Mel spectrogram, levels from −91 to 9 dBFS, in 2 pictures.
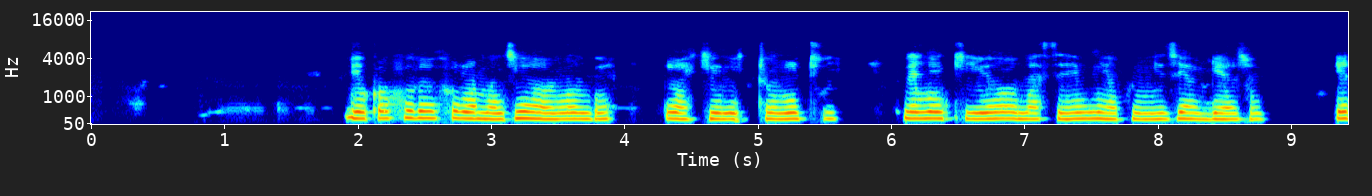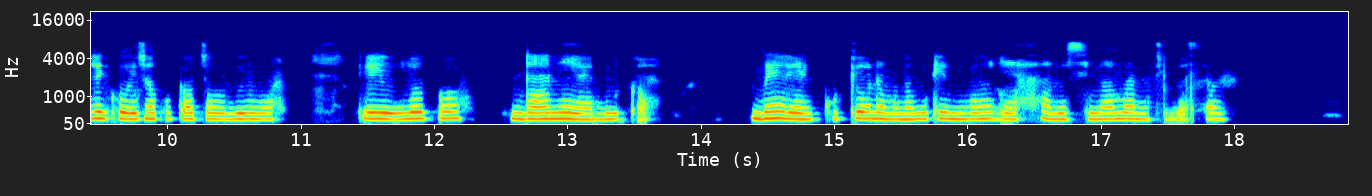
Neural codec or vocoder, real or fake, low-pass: codec, 16 kHz, 1 kbps, FreqCodec, larger model; fake; 7.2 kHz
